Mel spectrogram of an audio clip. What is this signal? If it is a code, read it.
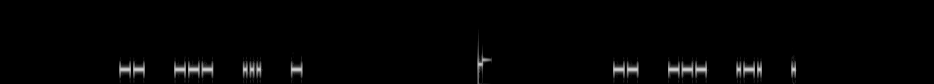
Morse code, heard as a keyed tone, about 36 wpm, spaced as for 20 wpm, 690 Hz. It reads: MOST MORE
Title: 3x Character Spacing - Top 100 Words - 35wpm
